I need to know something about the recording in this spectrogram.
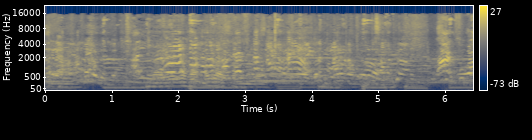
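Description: Several people chattering over background music with a steady, pulsing bass.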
